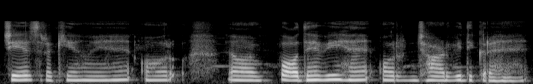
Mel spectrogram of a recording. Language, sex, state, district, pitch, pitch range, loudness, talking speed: Hindi, female, Goa, North and South Goa, 195 Hz, 190-205 Hz, -17 LUFS, 170 wpm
